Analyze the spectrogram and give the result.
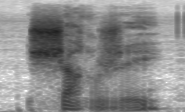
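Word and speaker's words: chargés: In both cases, you don't pronounce e and you don't pronounce s. So it will go like chargé, okay, for all the versions.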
